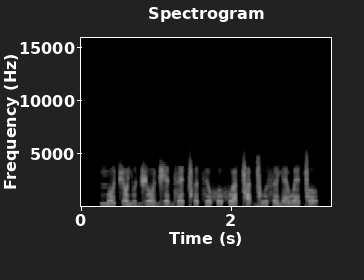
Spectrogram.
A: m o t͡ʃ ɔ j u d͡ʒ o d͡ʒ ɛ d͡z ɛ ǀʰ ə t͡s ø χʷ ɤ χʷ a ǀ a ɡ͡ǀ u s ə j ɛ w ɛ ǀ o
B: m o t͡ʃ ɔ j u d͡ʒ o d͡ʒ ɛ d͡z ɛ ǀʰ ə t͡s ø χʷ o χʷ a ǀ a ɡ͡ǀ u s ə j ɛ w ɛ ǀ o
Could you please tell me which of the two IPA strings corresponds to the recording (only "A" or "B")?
A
